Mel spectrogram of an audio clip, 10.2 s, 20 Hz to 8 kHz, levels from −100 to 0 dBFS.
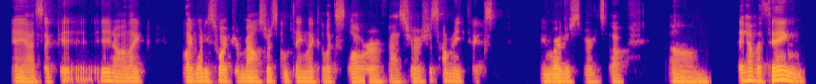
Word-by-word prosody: yeah, 90 - 0
yeah, 85 -1 +2
it's 85 +1 -5
like, 90 0 -3
e - - +2
e - - 0 0.4
eh, 110 - +4
you 110 - +4
know, 95 -2 +1
like 90 -1 -1 0.5
like 95 -1 +4
when 100 -1 +3
you 95 - 0
swipe 100 +3 +2
your 90 - -2
mouse 90 0 +1
or - - +2
something, 90 0 -2
like 85 -1 0
it 90 - -18
looks 90 0 -3
slower 85 -1 0 0.2
or 85 - -13
faster, 90 +1 -3
it's 85 - -4
just 110 +1 -9
how 105 - 0
many 95 -3 0
ticks - - -10 0.5
being 90 0 0
registered, 90 -2 +1
so, 85 0 -4 0.6
um, 85 -2 -1 0.4
they 105 - +4
have 115 -2 +4
a 100 - +4
thing 110 -8 +7
90 Hz, 220 wpm, -24 LUFS, 85-95 Hz, 0.6 s, thing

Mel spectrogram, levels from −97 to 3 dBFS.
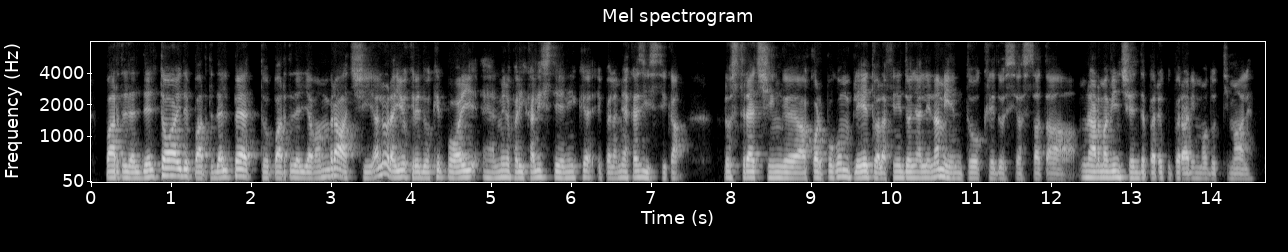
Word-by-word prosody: parte 125 0 +3
del 120 -1 +2
deltoide, 150 +3 +4
parte 120 -3 -1
del 130 +2 +1
petto, 140 -4 +2
parte 125 +1 -1
degli 125 -1 +1
avambracci. 120 0 0
Allora - - +2
io 135 +2 +3
credo 125 -2 -1
che 130 +2 -5
poi, 130 +1 +4
ehm, 130 -2 -9
almeno 130 +2 -1
per 125 -1 -1
il 125 - -1
calisthenics 125 -1 -2 0.2
e 125 - -14
per 120 - -5
la 115 - -5
mia 125 +1 -2
casistica, 130 -1 -4 0.5
lo 125 - -3
stretching 125 -1 0
a 115 -1 +2
corpo 125 +2 -1
completo 130 -2 +2
alla 115 0 +2
fine 125 +2 -2
di - - -3
ogni 125 0 +1
allenamento 120 -3 0
credo 115 0 -8
sia 110 0 -10
stata 105 -1 -7
un'arma 125 -1 +2
vincente 125 -2 0
per 115 - -1
recuperare 115 -1 -2
in 115 - -10
modo 110 0 -9
ottimale. 105 -1 -9
125 Hz, 180 wpm, -22 LUFS, 120-130 Hz, 0.5 s, deltoide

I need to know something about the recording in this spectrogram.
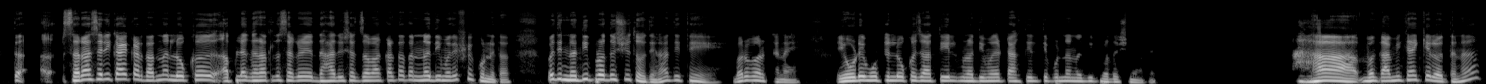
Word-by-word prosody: तर - - 0 0.2
अ, - - -10 0.2
सरासरी 230 +6 +2
काय 240 0 +4
करतात 195 -5 0
ना 220 - -1
लोकं 200 +1 +1
आपल्या 190 +5 -1
घरातलं 180 +1 0
सगळं 185 -1 -1
10 165 +1 +1
दिवसात 170 +1 -3
जमा 175 0 0
करतात 205 +2 -5
आणि 190 -1 -2
नदीमध्ये 195 +1 -1
फेकून 180 - -2
येतात. 105 -2 -6 0.4
पण 225 +2 +1
ती - - +2
नदी 205 +2 +5
प्रदूषित 225 -2 0
होते 125 -8 +1
ना 130 - -2
तिथे 165 -6 -2 0.3
बरोबर 180 +4 -1
का 115 - -8
नाही? 100 -2 -7 0.4
एवढे 165 +7 +5
मोठे 185 -1 +1
लोकं 180 0 0
जातील 170 0 -1
नदीमध्ये 160 +1 0
टाकतील 155 0 -3
ते 165 - -4
पुन्हा 160 +1 -2
नदी 150 0 -2
प्रदूषित 120 -3 -5
होते. 90 - -13 1.4
हां. 145 +1 +5
मग 165 0 +2
आम्ही 170 +3 +2
काय 210 +3 -1
केलं 195 -6 0
होतं 125 -4 -2
ना, 175 - -2
175 Hz, 185 wpm, -22 LUFS, 155-190 Hz, 1.4 s, नदी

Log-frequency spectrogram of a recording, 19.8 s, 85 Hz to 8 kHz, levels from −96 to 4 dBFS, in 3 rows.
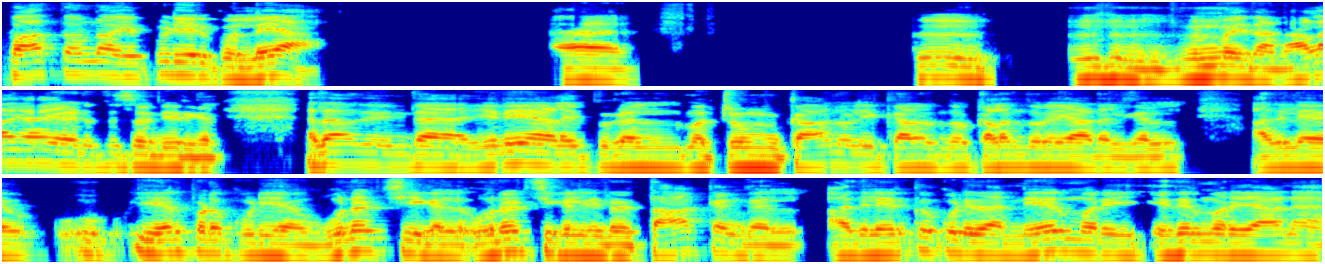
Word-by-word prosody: பார்த்தோன்னா 165 +1 0
எப்பிடி 155 +2 -4
இருக்கும்? 130 -5 -1
இல்லயா! 135 +5 +4 1.3
ஆ, 115 - +3 1.8
ம். 130 -3 -1 0.5
ம்ஹ்ம். 125 -2 +1 0.3
உண்மைதான். 125 -4 +2
அழகா 160 +4 +2
எடுத்துச் 130 -1 -4
சொன்னீர்கள். 115 -3 +1 0.5
அதாவது, 145 +1 +2
இந்த 130 0 -3 0.3
இணைய 145 +2 +2
அழைப்புகள் 125 -2 0 0.2
மற்றும் 120 +1 +1 0.2
காணொளி 130 +2 -1
கலந் 120 0 0
கலந்துரையாடல்கள், 115 -2 0 0.5
அதிலே 115 +1 0 0.5
ஊ 130 - -3 0.3
ஏற்படக்கூடிய 135 -4 0 0.3
உணர்ச்சிகள், 140 -6 +1 0.2
உணர்ச்சிகள் 145 -2 +1
என்ற 115 -1 +2 0.2
தாக்கங்கள், 115 -6 -2 0.3
அதிலே 125 +2 +2
இருக்கக்கூடிய 135 -3 +1
நேர்மறை, 140 -2 +1 0.2
எதிர்மறையான 125 -1 +2
130 Hz, 90 wpm, -20 LUFS, 120-140 Hz, 1.8 s, இல்லயா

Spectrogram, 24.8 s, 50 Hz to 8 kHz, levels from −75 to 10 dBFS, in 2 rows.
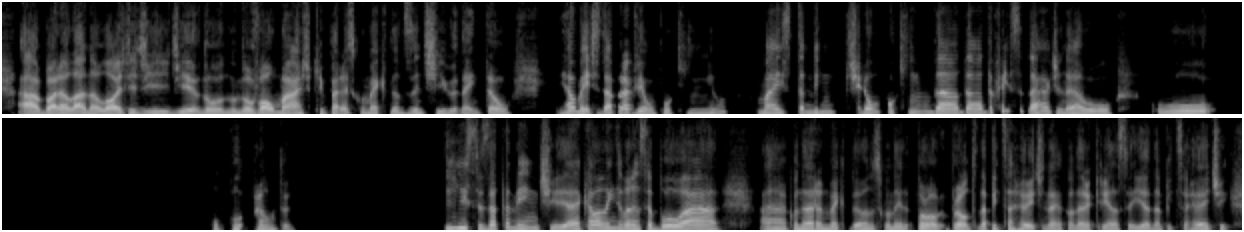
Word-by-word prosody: "Ah, - - +5
bora 175 0 +5
lá 155 0 +5
na 155 -1 +2
loja 150 +7 +4
de 145 0 -3
de 130 -2 0
no 125 -2 +1
no 120 +2 -4
novo 125 +4 +2
Walmart 155 +3 +4
que 200 - -7
parece 160 -2 -1
com 190 - -10
o - - -7
McDonald's 175 -2 -5
antigo", 150 - -3
né, 105 -1 -2
então, 120 +4 -2 0.5
realmente 250 - +1
dá - - +4
para 255 0 +3
ver 170 -6 -1
um 160 -1 -3
pouquinho, 160 - -8 0.3
mas 235 0 -1
também 250 0 -4
tirou 245 -1 0
um - - -13
pouquinho 260 0 -7
da 265 -1 +4
da 260 +1 +1
da 265 +2 -4
felicidade 315 - -1
né, 195 +8 +2
o 130 -4 0 0.5
o 170 - +1 2.4
o 210 - -7
plu 215 +1 -4
pronto. 165 - -6 1.5
Isso, 255 0 +1
exatamente. 235 - -1
É 180 - +4
aquela 245 +6 +2
lembrança 235 -4 +1
boa: 205 +5 +5 0.3
"Ah - - -17 0.6
ah, - - -4
quando 200 -1 -3
eu - - +5
era 200 0 +2
no 185 - -4
Mcdonald's, 185 -1 -2
quando 155 +1 -3
ainda" 160 -3 -3
Pro 135 -8 +2
pronto, 160 -4 +1
na 130 - +1
Pizza 205 +4 -4
Hut, 155 - 0
né, 125 +6 -2
quando 120 -3 -6
eu 115 - +2
era 115 - +1
criança 115 +1 -4
ia 105 -1 -1
na 105 0 -4
Pizza 105 +1 -10
Hut, 175 +5 -1
170 Hz, 165 wpm, -22 LUFS, -, 2.4 s, Ah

